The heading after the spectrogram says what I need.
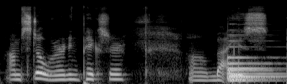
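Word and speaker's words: Pixlr: I use Pixler. I'm still learning Pixler.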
